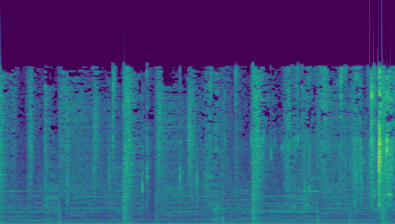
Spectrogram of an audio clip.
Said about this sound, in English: We got my little mixer here, getting ready to roll. So, all right, we got our packet open. Dump that powder in there.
